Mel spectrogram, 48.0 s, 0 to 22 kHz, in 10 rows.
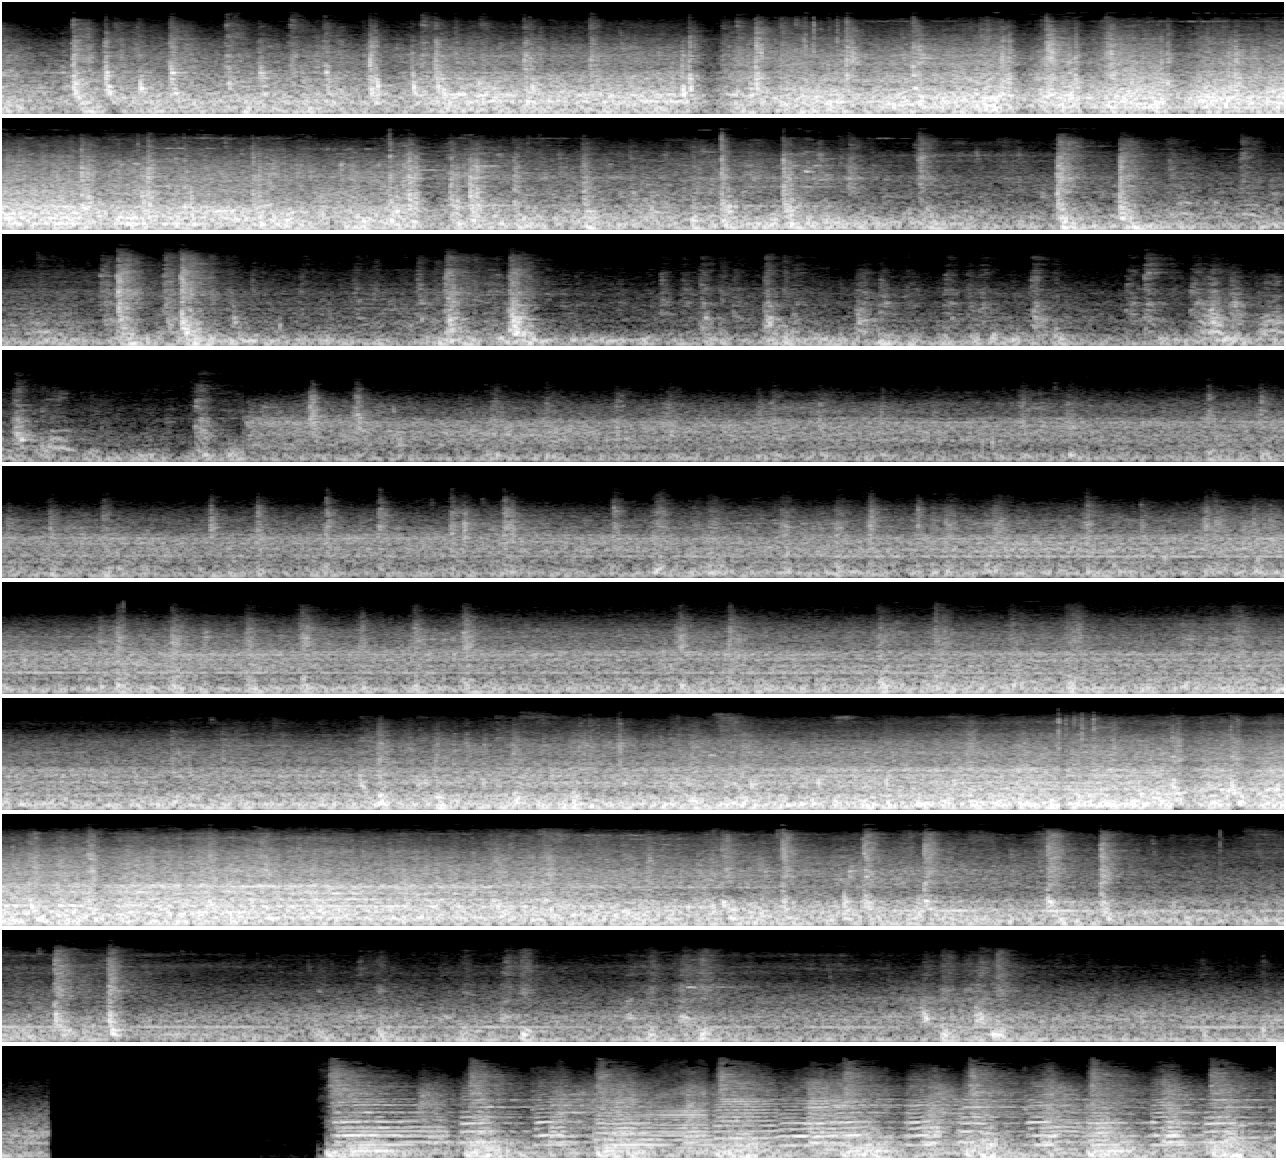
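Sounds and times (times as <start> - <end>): diesel locomotive engine passing: 0.0 - 11.2, 15.0 - 43.4, 44.5 - 48.0
wheels clicking over rail joints: 0.0 - 34.8.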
